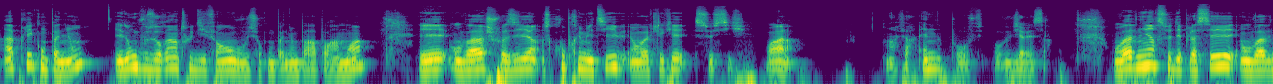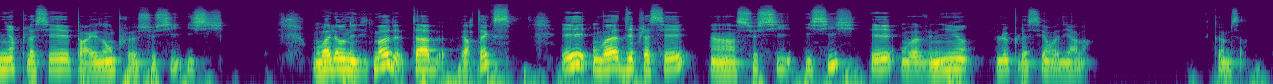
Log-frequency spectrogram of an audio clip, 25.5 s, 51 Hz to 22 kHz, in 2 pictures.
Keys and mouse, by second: 0.0 shift+c, 8.9 n, 11.0 g, 14.6 click, 16.0 Tab, 17.3-18.8 ctrl+middle drag, 18.8 g, 20.3 click, 21.0 Tab, 22.1 g, 24.7 click, 25.0-25.4 middle drag.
